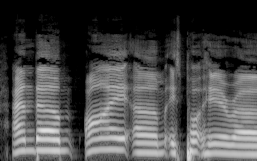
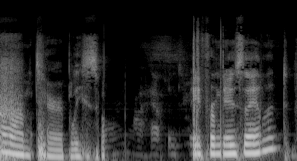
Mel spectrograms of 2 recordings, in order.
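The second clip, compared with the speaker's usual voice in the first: gentle put-on New Zealand accent. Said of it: "It's my New Zealand accent".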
